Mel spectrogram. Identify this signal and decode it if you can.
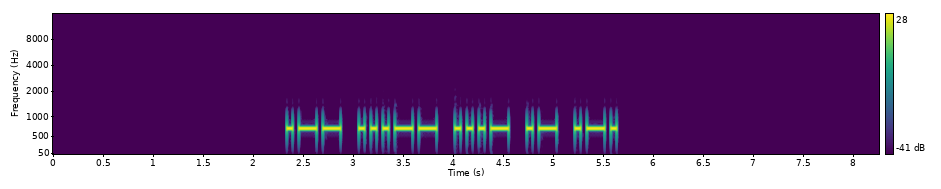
Morse code, heard as a keyed tone, about 21 wpm, 700 Hz. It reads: W3VAR
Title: USA Call Signs - 5 Characters - Repeated 3x - 20wpm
